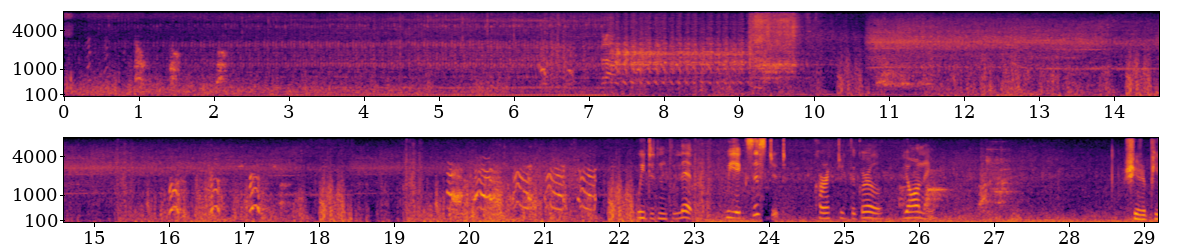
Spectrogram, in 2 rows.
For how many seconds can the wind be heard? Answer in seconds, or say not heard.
29 s.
